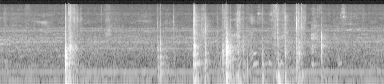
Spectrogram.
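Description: A toddler knocking and banging on a wooden bed headboard: one loud knock about a second in, then a run of irregular knocks between about three and six and a half seconds in.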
